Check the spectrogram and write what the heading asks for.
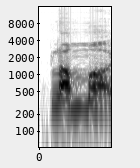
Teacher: this b sound is silenced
